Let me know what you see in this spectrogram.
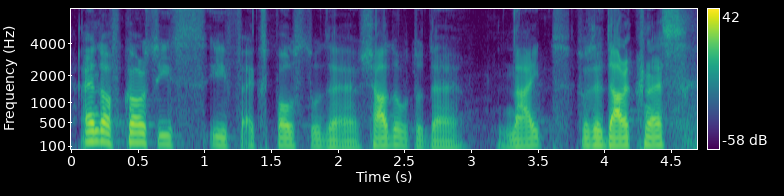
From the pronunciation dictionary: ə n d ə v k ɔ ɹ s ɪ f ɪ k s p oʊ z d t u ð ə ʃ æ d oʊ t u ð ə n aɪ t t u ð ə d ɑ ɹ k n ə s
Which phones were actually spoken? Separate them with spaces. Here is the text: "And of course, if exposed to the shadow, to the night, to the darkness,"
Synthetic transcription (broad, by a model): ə n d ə f k ɔ ɹ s ɪ f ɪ k s p oʊ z t u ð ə ʃ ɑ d oʊ t u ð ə n aɪ t t u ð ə d ɑ ɹ k n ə s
